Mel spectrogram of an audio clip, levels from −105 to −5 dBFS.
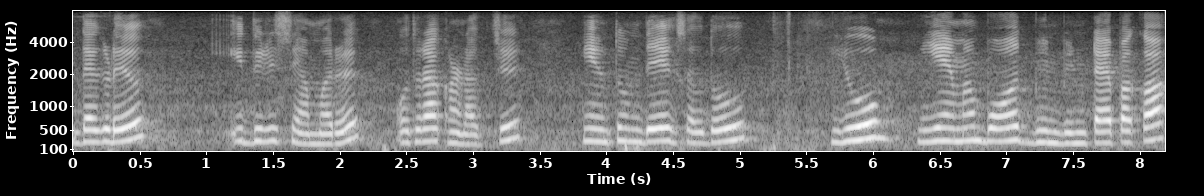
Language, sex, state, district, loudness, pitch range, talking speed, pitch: Garhwali, male, Uttarakhand, Tehri Garhwal, -17 LUFS, 240-275 Hz, 140 wpm, 260 Hz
